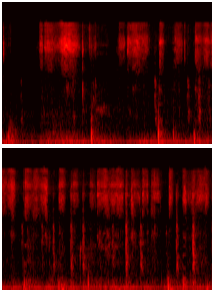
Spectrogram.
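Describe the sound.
A marker drawing on a board makes many short, dry squeaks and scratches in an uneven rhythm. The strokes are faint, with a low steady hum beneath.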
